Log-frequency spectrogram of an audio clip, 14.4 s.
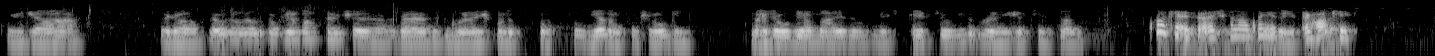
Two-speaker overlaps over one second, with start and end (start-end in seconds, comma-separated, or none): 11.6-13.4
